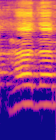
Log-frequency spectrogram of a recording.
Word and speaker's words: هذا: La, hadha masjidun. Man hadha, who is this? So there's notes at the bottom. Number one, hadha, pronounced hadha, but it's written without the first alif.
